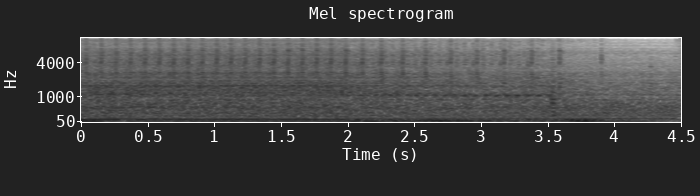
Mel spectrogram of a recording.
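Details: 2017 Audi S5 (B9) EA839 V6, 67,000 mi, idling with sharp regular tapping about four per second on bank two; suspected failed rocker arm, later confirmed, rocker arms replaced with engine removed.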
